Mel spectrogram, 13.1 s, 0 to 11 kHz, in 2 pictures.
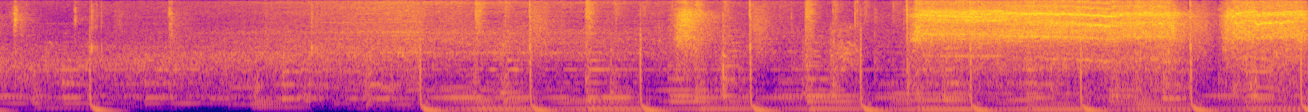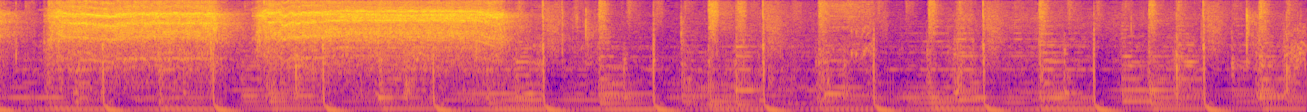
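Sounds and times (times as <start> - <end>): music with kick-drum beat: 0.0 - 0.9, 2.1 - 13.0
tool ratcheting buzz: 2.5 - 10.8.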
